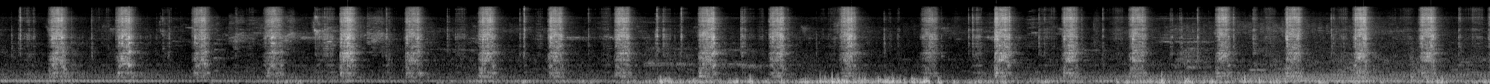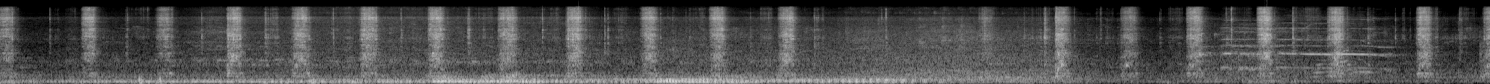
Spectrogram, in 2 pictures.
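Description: Saw file rasping across the teeth of a wood handsaw clamped in a vise, in quick, regular strokes one after another, sharpening the teeth back to their original shape.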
